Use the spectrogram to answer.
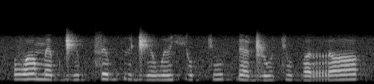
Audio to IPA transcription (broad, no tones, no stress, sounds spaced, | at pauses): v ʌ m ɛ b d͡ʒ ɨ b t͡s ɘ b ɠ ɨ d͡ʒ ɘ w ɘ ç o b c u b ɗ ɛ ɖ͡ʐ u c u b ʌ r ʌ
